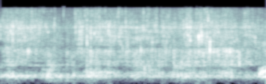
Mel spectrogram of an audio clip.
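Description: Water pouring steadily from a plastic jug into a bucket of dry wall putty powder.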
